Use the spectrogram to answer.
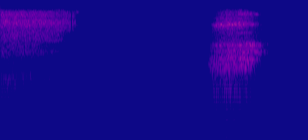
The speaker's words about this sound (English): Now, take a breath with me. Take a deep breath.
